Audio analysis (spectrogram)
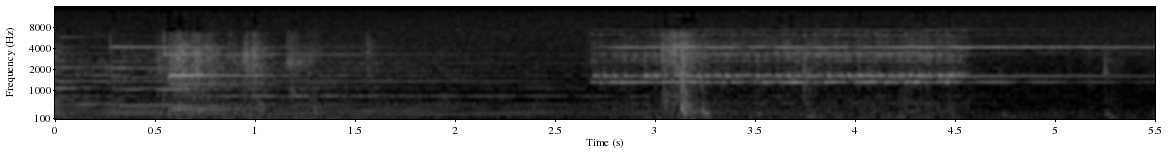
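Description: A telephone bell rings in two long, shrill bursts separated by a brief pause, clear, with no one talking over it.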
